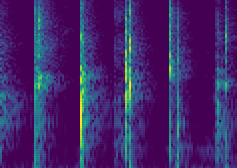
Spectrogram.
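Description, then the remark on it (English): Five sharp hand claps in a steady, evenly spaced rhythm, crisp, with brief silence between each and no voices, made by a person clapping repeatedly to sync the audio of a recording. “He just wants to sync the audio a lot of times in a row.”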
